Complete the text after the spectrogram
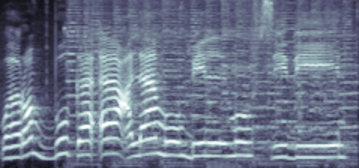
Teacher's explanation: Wa rabbuka, roknya tafkhim mufakhom ya, berharokat fathah.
